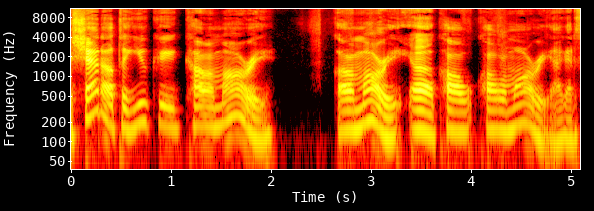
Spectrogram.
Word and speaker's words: Kawamura: Kawamura.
